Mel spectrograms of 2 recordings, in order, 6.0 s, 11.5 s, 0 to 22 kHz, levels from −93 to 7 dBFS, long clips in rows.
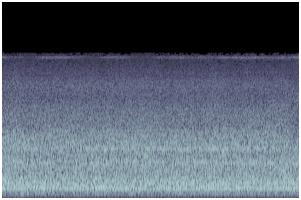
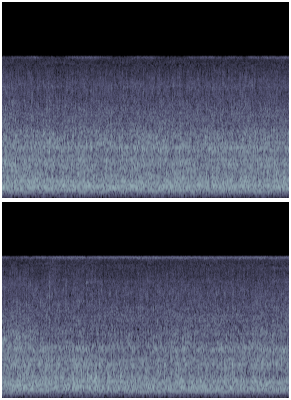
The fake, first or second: second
